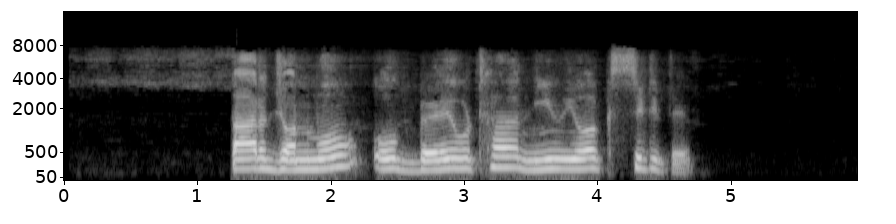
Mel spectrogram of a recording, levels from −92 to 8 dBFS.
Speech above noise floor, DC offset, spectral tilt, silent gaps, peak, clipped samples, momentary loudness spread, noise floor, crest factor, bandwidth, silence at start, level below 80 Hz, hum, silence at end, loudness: 68 dB; under 0.1%; -6 dB/octave; none; 0 dBFS; under 0.1%; 10 LU; -83 dBFS; 18 dB; 7.8 kHz; 1.25 s; -60 dBFS; none; 1.25 s; -16 LUFS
